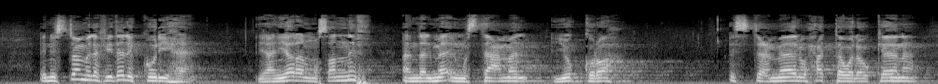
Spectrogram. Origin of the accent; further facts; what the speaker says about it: Egypt; لكن نحن كمصريين نطلق على النهر الايه؟ البحر، يعني النهر اللي احنا اللي قدام القرية ده اللي ماشي ده بنسميه البحر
